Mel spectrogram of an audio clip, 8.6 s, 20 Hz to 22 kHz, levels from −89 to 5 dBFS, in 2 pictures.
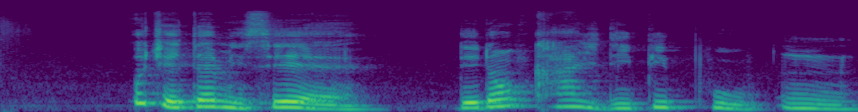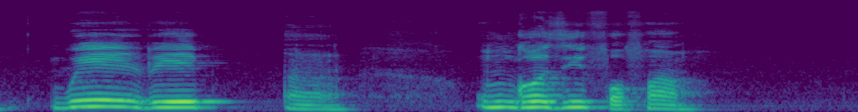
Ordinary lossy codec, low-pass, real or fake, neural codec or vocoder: AAC, 96 kbps; 14.4 kHz; real; none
